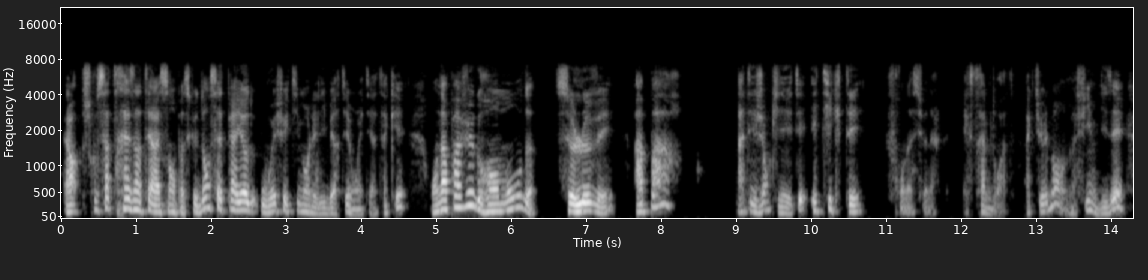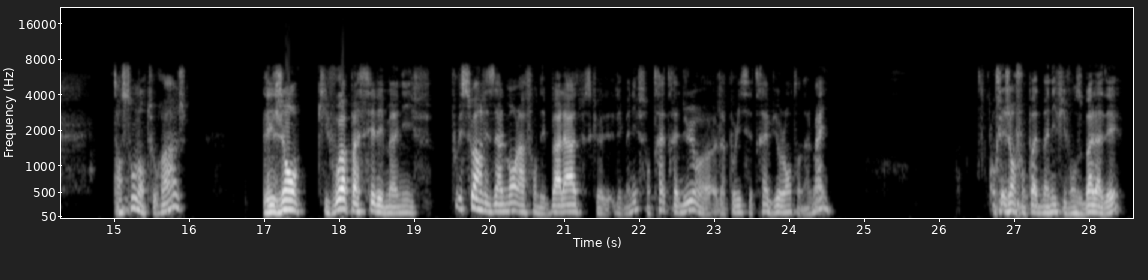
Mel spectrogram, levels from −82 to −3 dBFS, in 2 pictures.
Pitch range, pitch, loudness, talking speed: 120-165 Hz, 135 Hz, -22 LUFS, 185 wpm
